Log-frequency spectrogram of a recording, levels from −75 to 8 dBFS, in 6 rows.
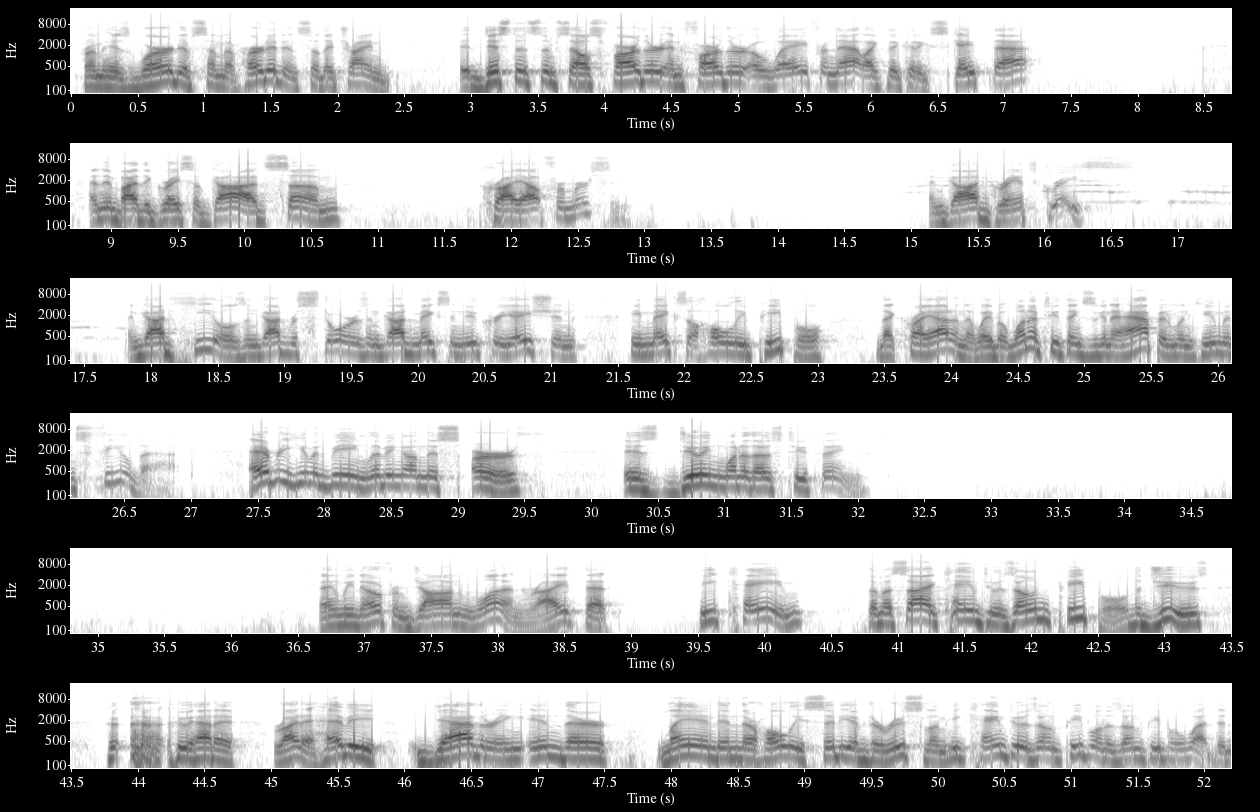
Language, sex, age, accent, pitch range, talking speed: English, male, 40-59, American, 135-170 Hz, 160 wpm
